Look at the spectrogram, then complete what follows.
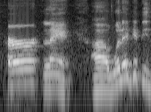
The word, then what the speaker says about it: Pearland: She said per. See the per pear land. Per p p per p per p per. I guess I'm saying it right. I don't know. Per because I don't eat pears. So per land. That's what it is.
